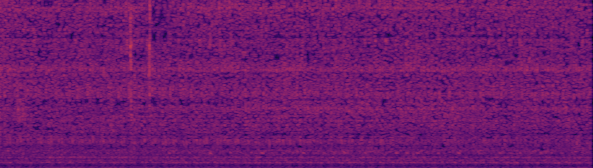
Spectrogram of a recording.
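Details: Holden Cruze at idle with a dead miss and very shaky engine: uneven stumbling beat about every half second instead of a smooth hum; a failing ignition coil is suspected.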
